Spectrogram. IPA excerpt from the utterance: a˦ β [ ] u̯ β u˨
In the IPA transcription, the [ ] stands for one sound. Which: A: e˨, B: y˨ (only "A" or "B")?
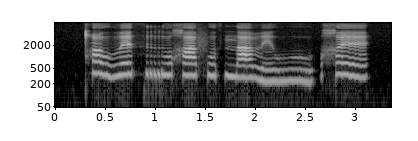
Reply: A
